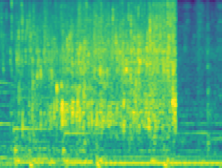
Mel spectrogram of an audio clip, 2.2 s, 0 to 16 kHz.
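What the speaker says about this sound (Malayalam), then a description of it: "അതിനായിട്ട് നമുക്കൊരു പാത്രം ചൂടാക്കി അതിൽ 1-2 ടേബിൾ സ്പൂൺ നെയ്യ് എടുക്കാം. ഇതിൽ കുറച്ച് അണ്ടിപ്പരിപ്പിട്ട് വറുത്തെടുക്കാം." Cashews and raisins fry in one to two tablespoons of hot ghee in a pan, a close, steady sizzle with stirring scrapes that cuts off abruptly near the end.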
